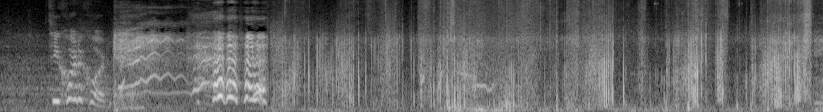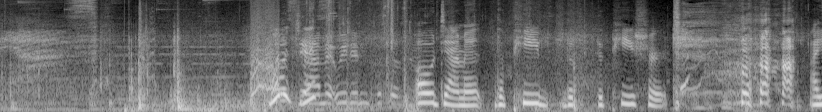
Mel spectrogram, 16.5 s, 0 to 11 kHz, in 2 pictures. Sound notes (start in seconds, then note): 1.1 laughter; 2.1 crunching squeaky snow; 8.1 christmas music; 10.7 record scratch; 14.9 laughter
